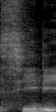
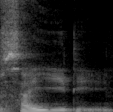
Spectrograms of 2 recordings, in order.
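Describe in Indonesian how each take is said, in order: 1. Gelar itu dipercepat menjadi dua suku kata. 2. Semua suku kata dari gelar itu diucapkan lengkap. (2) "Sidi itu Sayyidi"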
